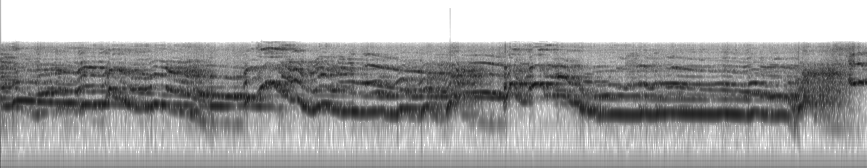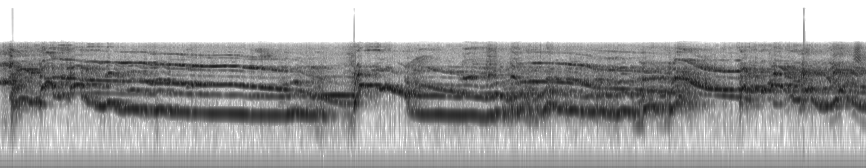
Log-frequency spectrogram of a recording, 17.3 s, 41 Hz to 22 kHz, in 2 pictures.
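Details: A 6-month-old, 78 lb male German Shepherd puppy howls in long, wavering, sliding tones, with several voices overlapping.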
